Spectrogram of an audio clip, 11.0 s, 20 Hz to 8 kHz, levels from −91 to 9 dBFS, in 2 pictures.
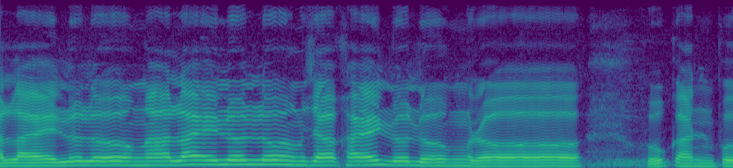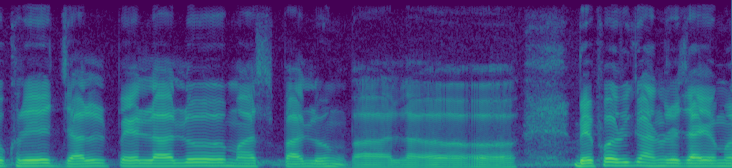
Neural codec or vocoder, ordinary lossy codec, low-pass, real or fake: none; none; none; real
